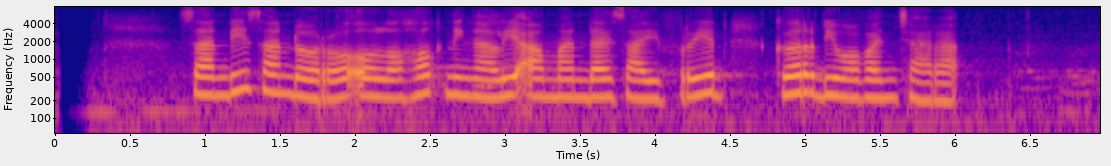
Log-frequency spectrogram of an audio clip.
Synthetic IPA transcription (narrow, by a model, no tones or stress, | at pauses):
sandisandɔɾɔʔɔlɔɦɔk̚niŋaliamandasaifɾid̚ | kɨrdiwawaɲt͡ʃaɾa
